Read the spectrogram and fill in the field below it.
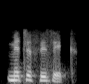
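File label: "metaphysic", English, Indian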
